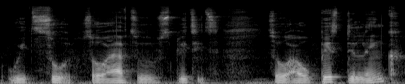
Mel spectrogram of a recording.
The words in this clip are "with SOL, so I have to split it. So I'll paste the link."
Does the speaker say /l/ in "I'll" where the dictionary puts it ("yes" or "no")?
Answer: no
